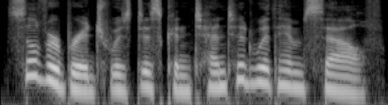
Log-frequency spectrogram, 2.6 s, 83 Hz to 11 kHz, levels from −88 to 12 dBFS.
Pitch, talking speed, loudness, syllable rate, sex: 195 Hz, 115 wpm, -19 LUFS, 4.8 syllables/s, female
